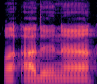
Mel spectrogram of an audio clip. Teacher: وَأَدْنَى دال ساکن ہے، اس سے پہلے زبر ہے تو قلقلہ کریں گے دال پر، حمزہ کو دال کے ساتھ بلس کرنا ہے.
